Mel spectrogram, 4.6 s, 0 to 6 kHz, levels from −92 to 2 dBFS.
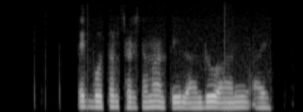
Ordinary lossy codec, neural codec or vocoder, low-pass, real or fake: AAC, 24 kbps; none; 5.4 kHz; real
